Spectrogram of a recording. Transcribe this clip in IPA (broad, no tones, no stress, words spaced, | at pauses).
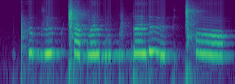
pʰɵblʉbǁa bɐlbo bʉbɾɐlɾʉ | ǀʰɔ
